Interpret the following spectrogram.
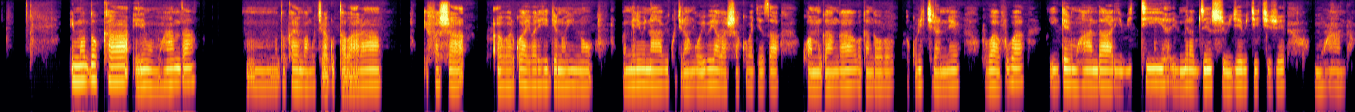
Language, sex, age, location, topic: Kinyarwanda, female, 25-35, Kigali, health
